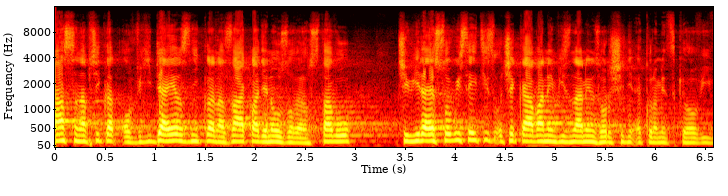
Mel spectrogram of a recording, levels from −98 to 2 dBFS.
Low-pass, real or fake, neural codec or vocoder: 14.4 kHz; real; none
